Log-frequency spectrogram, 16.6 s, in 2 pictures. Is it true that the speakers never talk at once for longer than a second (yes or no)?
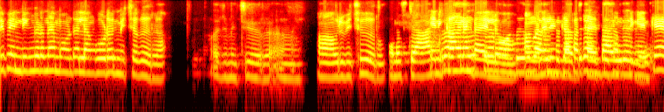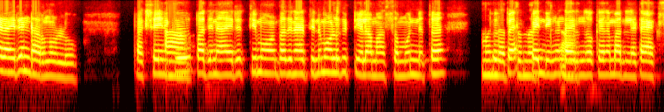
no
